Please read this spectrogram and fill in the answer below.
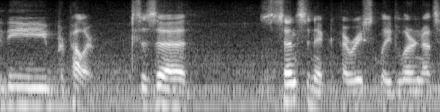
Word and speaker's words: Sensenich: This is a Sensenich. I recently learned that's how you pronounce it. I've been saying Sensenich the whole time.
